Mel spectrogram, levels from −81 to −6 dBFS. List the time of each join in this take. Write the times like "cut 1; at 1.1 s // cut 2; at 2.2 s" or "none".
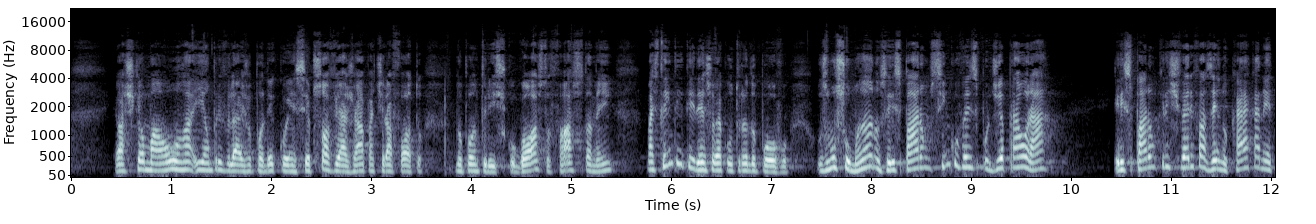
cut 1; at 2.4 s

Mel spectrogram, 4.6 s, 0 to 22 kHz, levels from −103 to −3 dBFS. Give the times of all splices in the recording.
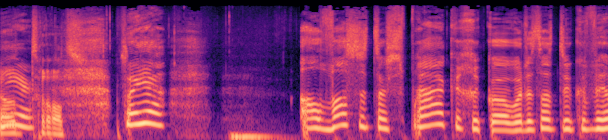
none

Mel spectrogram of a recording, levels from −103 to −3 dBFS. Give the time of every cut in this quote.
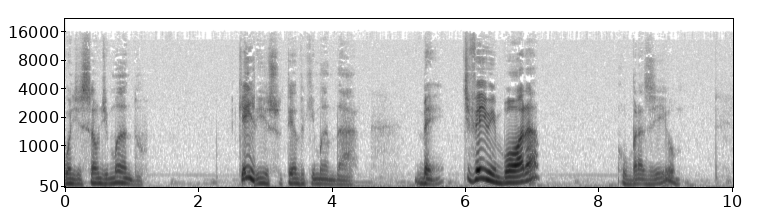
cut 1; at 2.8 s // cut 2; at 4.6 s // cut 3; at 6.0 s // cut 4; at 8.1 s

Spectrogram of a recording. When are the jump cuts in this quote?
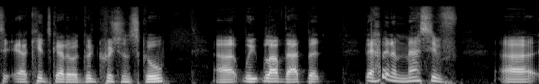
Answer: cut 1; at 2.6 s // cut 2; at 3.8 s

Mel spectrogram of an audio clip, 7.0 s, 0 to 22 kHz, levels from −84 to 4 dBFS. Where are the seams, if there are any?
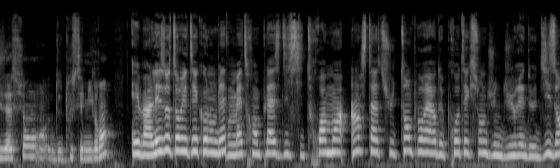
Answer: cut 1; at 2.8 s

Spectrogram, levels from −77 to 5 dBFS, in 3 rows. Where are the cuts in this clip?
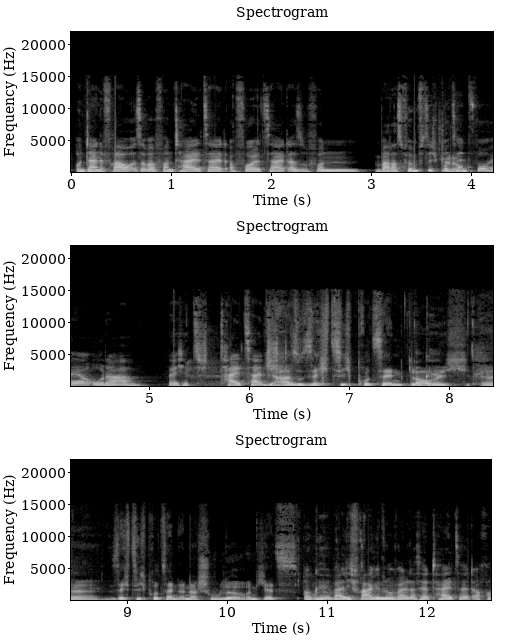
none

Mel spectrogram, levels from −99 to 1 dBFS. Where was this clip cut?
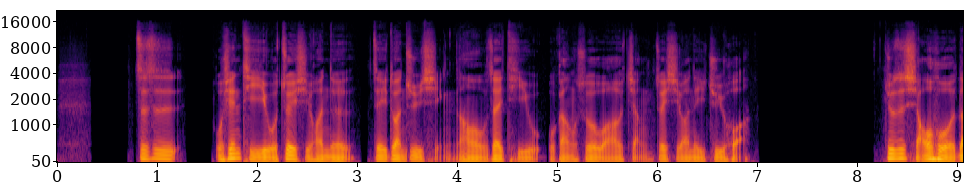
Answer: none

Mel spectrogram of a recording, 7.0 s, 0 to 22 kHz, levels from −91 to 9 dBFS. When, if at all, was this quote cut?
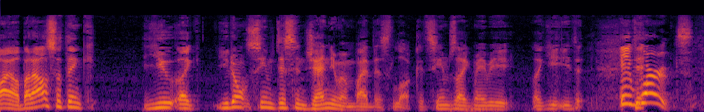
none

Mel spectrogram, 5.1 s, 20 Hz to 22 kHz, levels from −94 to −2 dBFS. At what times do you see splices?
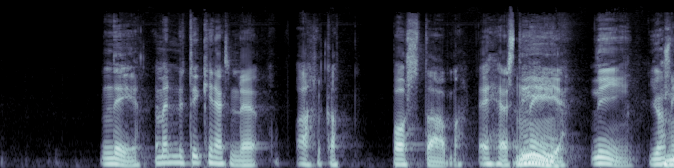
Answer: cut 1; at 1.2 s // cut 2; at 1.7 s // cut 3; at 3.8 s

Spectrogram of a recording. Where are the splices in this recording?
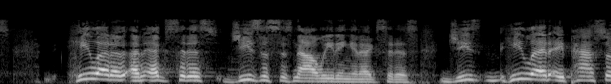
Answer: none

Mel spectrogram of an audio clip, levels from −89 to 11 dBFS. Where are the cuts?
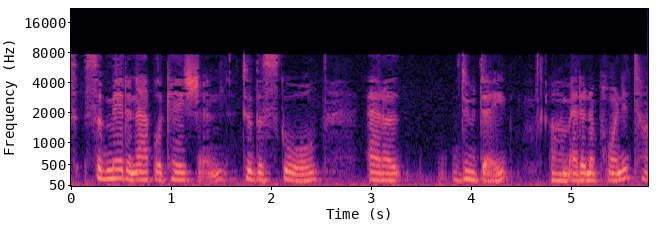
none

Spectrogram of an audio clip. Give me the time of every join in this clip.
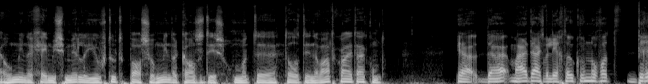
cut 1; at 4.4 s // cut 2; at 5.4 s

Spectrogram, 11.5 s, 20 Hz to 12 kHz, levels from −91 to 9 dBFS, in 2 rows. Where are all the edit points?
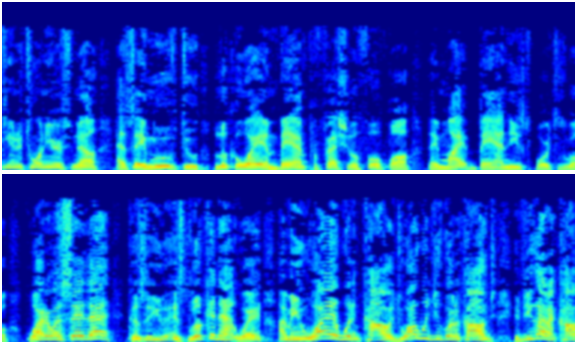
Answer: cut 1; at 5.2 s // cut 2; at 9.2 s

